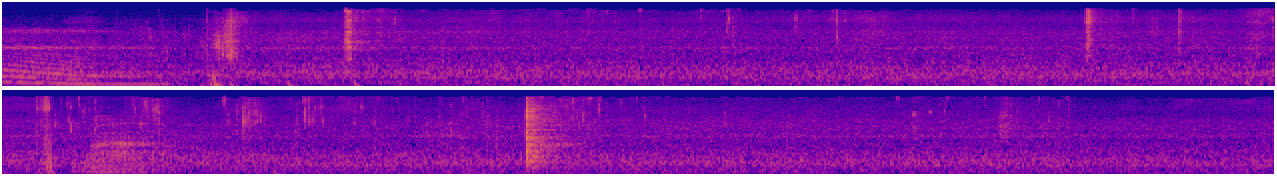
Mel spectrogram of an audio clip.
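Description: A spoon scrapes and taps against a bowl.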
